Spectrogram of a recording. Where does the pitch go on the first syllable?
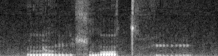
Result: low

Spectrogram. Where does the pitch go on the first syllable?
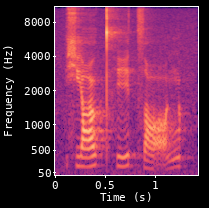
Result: rising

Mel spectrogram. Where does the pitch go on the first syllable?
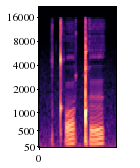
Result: rising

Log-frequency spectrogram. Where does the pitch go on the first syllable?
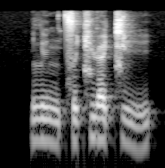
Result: low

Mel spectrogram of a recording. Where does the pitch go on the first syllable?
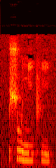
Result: falling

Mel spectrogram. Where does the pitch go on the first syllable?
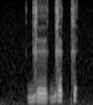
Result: low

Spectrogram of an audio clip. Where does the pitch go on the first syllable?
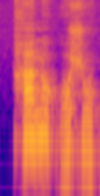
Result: high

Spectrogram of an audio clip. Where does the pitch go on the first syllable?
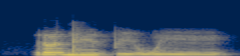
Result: high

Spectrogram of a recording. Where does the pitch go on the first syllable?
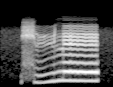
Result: rising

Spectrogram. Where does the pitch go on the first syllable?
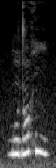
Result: low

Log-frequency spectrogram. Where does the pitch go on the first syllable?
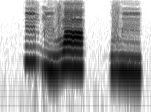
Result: high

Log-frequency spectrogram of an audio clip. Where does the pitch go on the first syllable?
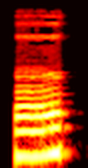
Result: rising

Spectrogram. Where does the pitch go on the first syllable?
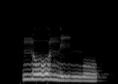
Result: high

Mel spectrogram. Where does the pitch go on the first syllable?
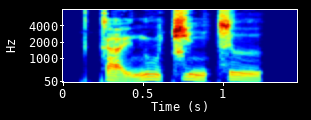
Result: low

